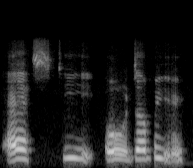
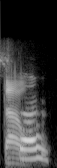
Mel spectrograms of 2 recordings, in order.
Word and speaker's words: Stow: It's pronounced sta. So Polish just like he stood. It's it's exactly like past tense of stand in Polish.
